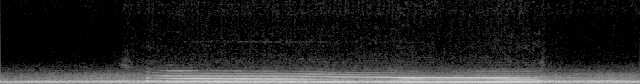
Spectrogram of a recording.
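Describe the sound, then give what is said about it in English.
A hound howls once in a long, steady wail lasting about four seconds, its pitch sagging slightly before it cuts off, heard clearly over a low, constant background rumble. “heralded always by the appearance of the hound. Fear then this spirit, and seek not to hear its cry”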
